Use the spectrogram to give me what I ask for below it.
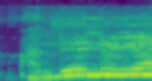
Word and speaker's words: அல்லேலூயே: ஆங்கில வேதாகமத்தில் உள்ள அந்த அல்லேலூயே என்ற சொல்லை சுட்டிக்காட்டி அல்லேலூயா என்பது மொழிபெயர்ப்பாளர்களின் தவறு என்பதை விளக்கினேன். இந்த வீடியோவில் இந்த சாத்தானின் அல்லேலூயா சதியை பற்றி விரிவாக பார்க்கலாம். அல்லேலூயே என்று சொல்லும் அல்லேலூயா என்று சொல்லும் ஒரே உச்சரிப்பும் உடையவை அல்ல ஒரே அர்த்தத்தையும் உடையவை அல்ல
